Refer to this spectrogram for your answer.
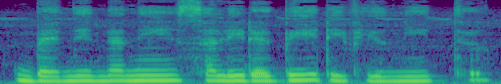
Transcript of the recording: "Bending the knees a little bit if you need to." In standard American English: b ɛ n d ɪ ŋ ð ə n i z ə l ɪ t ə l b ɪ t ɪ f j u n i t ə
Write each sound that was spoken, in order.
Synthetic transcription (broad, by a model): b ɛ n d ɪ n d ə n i s ə l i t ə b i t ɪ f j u n i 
